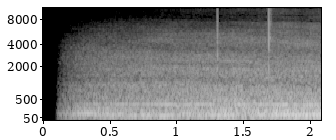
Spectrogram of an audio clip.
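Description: Steady low rumble of outdoor street traffic, cutting in right after a moment of silence, with a faint steady hum over it.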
